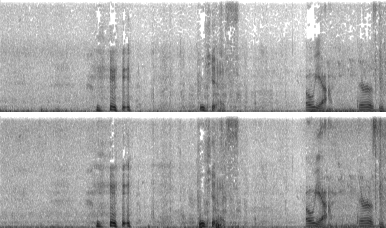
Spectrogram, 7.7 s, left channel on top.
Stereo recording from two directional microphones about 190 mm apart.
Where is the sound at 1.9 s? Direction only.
35° right (ahead or behind).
